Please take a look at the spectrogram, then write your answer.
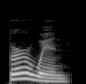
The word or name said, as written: Berwyn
